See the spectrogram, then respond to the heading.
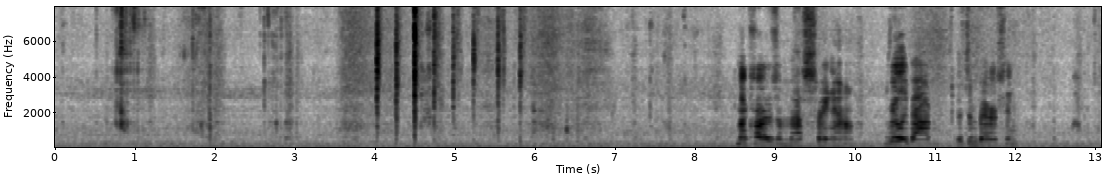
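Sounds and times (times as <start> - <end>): low steady rumble: 0.0 - 13.0
chewing sandwich: 0.4 - 6.0.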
